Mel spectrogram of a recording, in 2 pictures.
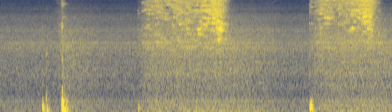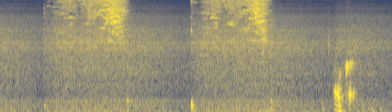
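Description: A knife blade is drawn very lightly across a sharpening stone to take off the burr. Four soft, evenly spaced scraping strokes sound close and quiet, with small taps and clinks between them.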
